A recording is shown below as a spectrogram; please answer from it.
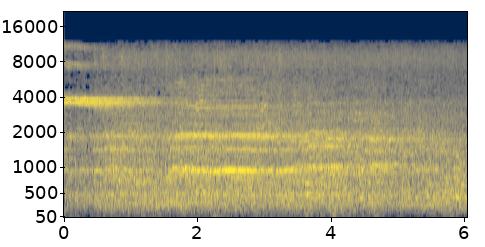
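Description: Steady splashing of swimmers racing front crawl in an indoor pool hall. A shrill held whistle-like tone sounds in the first second and a half, and a lower long held tone follows from about two to three and a half seconds in.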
